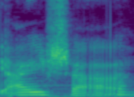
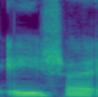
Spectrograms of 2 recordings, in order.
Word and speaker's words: Aisha: for Miss aara the Aisha which I have apparently been pronouncing wrong this whole time time but whatever it's fine I say Asia in my head I'm going to continue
